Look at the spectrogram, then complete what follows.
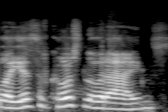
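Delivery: fake high female voice. Imitating the audiobook reader faking a female voice: fake female Albedo voice. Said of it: "fake a f-, a female voice to, you know, Albedo".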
